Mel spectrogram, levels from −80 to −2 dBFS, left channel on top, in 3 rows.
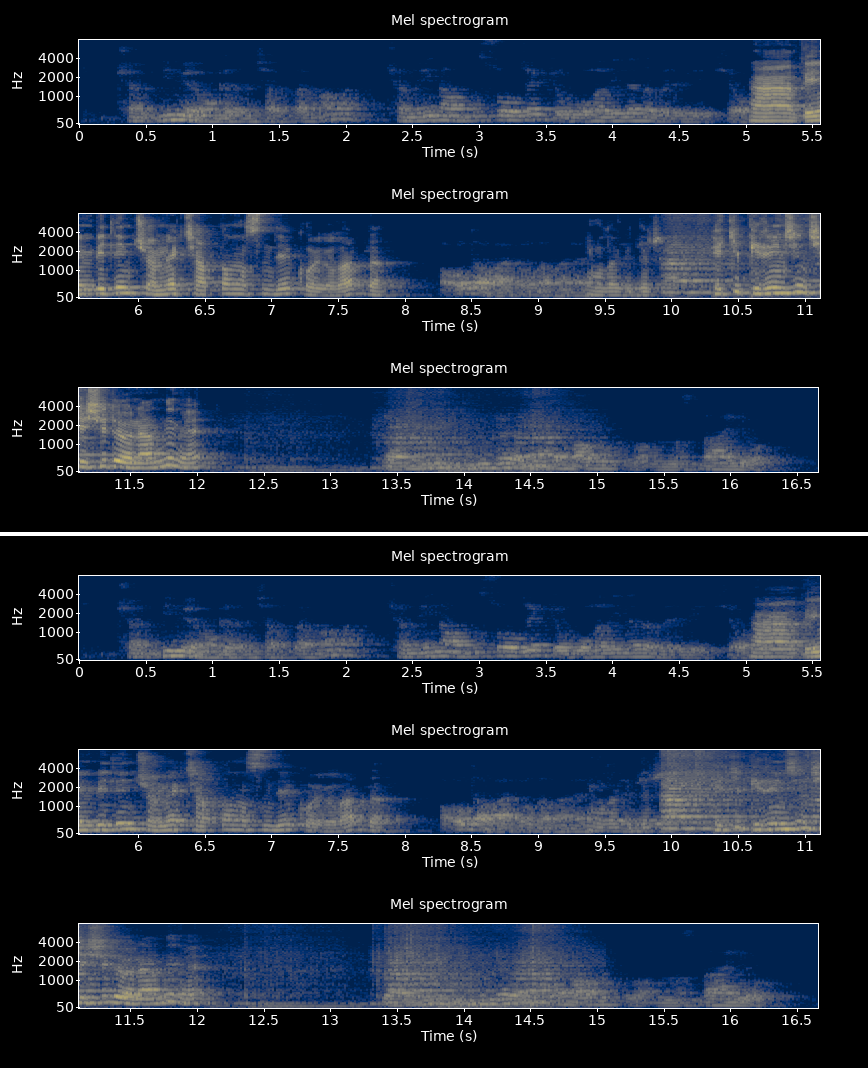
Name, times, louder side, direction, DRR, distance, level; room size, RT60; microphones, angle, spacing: voice 1, 0.3-5.6 8.2-10.6 13.4-16.2, equal, 10° left, -6 dB, 1.4 m, -41 dB
voice 2, 5.0-7.9 9.3-9.9 10.3-12.0, left 5 dB, 85° left, 9 dB, 0.5 m, -29 dB
sound 1, 9.9-15.1, right 4 dB, 85° right, 0.5 m, -40 dB
3.8 x 3.5 x 3.5 m, 0.76 s
head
